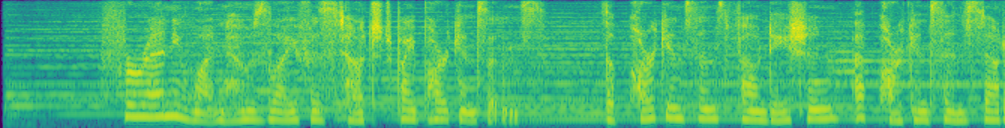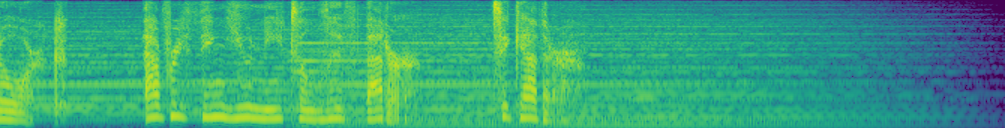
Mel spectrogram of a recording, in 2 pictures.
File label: Commercial voiceover, Warm Emotional Authentic; Parkinsons Foundation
